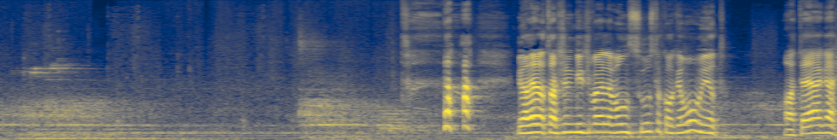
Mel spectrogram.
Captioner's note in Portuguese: risos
